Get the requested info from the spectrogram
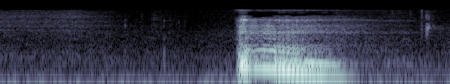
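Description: A man clears his throat once about a second in: a short vocal sound falling in pitch, over faint hiss.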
